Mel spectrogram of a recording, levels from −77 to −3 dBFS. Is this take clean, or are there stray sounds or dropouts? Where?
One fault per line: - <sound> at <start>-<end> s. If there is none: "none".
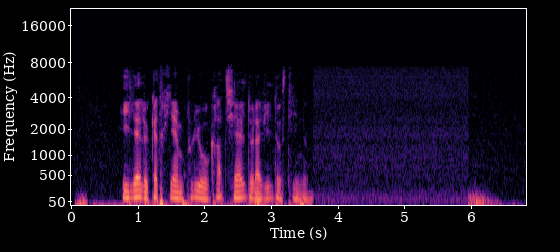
none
